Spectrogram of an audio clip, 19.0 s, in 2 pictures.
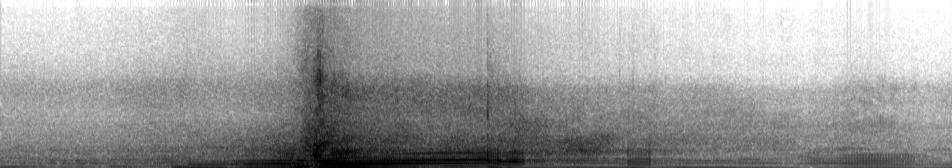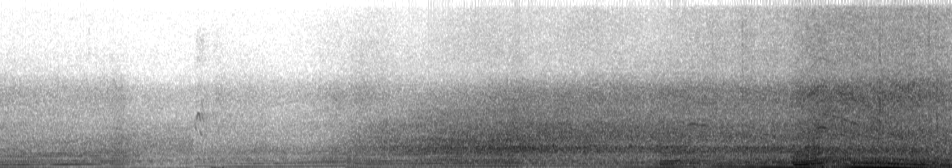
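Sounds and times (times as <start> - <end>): car engine accelerating past: 1.2 - 10.8.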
